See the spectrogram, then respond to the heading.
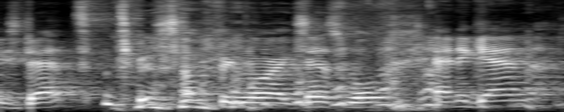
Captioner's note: laughs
